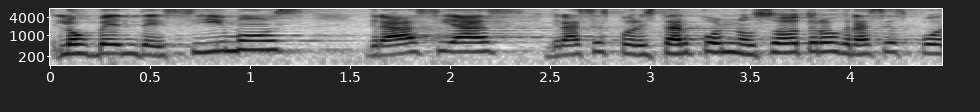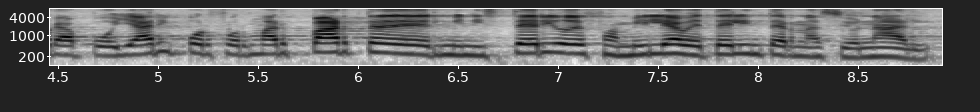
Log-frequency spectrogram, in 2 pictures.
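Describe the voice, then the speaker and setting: A middle-aged Venezuelan-accented woman pastor preaches and prays in a church hall, repeating devotional phrases with emphasis. Her high, steady voice is a bit bright and moves at a moderate pace. The hall's long reverb fills the recording.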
